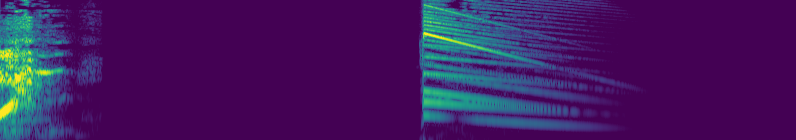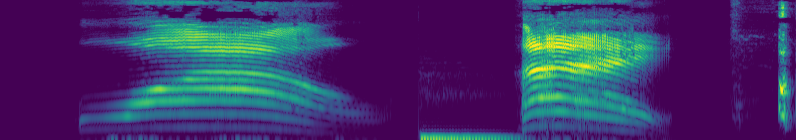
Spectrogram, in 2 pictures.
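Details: Cats or kittens in a funny compilation give a series of drawn-out meows, each sliding downward in pitch, separated by short silences, with a brief thump between calls.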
